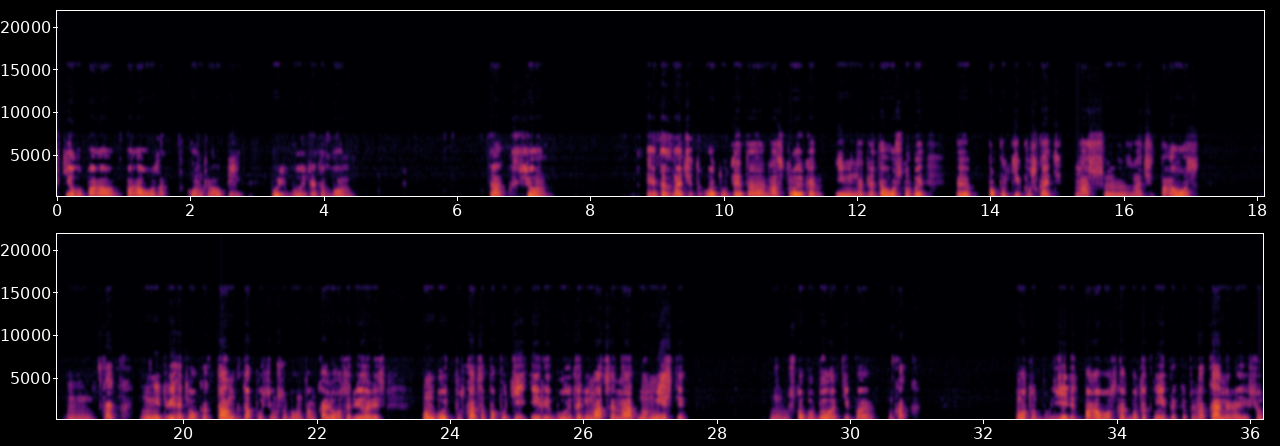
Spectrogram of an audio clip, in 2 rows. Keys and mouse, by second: 1.2 click, 6.1 click, 8.8-9.5 shift+middle drag, 31.2-33.4 middle drag.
